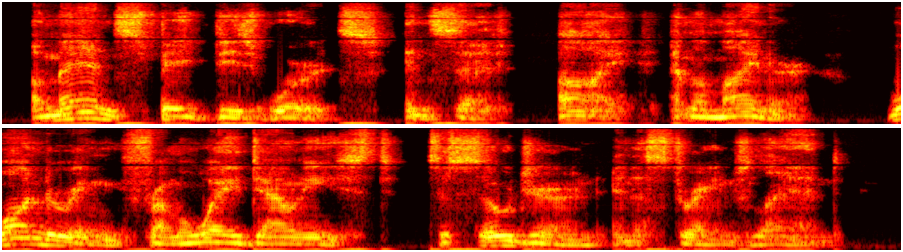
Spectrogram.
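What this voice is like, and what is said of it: Grand storytelling narration voice. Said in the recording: “in my great narration voice”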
